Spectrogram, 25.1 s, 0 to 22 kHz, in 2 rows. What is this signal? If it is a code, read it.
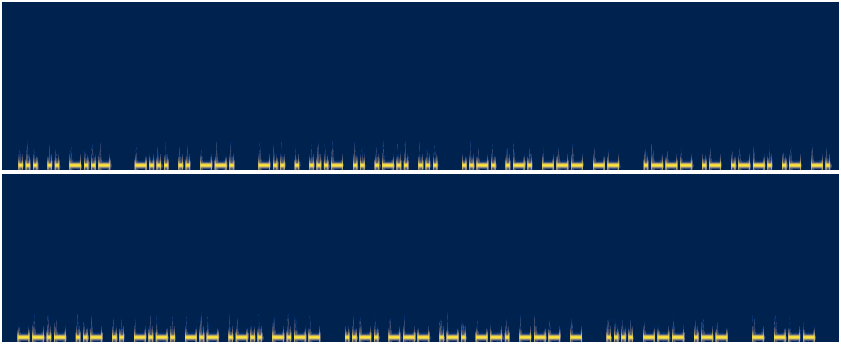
Morse code, heard as a keyed tone, about 22 wpm, 700 Hz. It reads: SIX BIG DEVILS FROM JAPAN QUICKLY FORGOT HOW TO
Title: Pangram Challenge v2 - 22wpm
